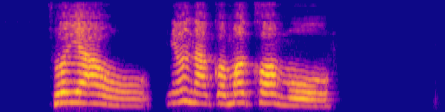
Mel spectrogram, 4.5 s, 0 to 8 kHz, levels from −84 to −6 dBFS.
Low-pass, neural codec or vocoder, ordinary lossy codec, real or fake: 7.2 kHz; codec, 16 kHz, 0.4 kbps, LongCat-Audio-Codec; AAC, 48 kbps; fake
